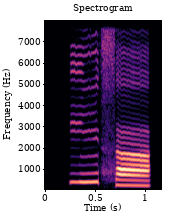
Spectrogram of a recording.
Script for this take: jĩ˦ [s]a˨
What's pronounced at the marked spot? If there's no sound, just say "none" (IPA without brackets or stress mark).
s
